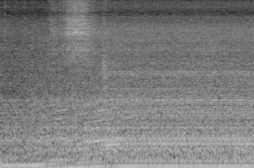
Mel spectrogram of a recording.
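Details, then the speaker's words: Excavator diesel with a hydraulic rock hammer, throttled up after earlier hydraulic straining that was possibly a sticking valve: revs rise smoothly and hold with no labouring or hydraulic groan. Normal throttle-up, though hydraulic fluid is still spraying from a break. "Sounds fine now. That was weird. What was that?"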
